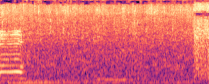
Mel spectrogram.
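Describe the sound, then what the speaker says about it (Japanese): Heavy rain pours steadily in Cali, Colombia, heard from a hostel shelter as a dense, constant hiss, with a brief voice at the very start. "もうねこの雨きつすぎるわ"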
